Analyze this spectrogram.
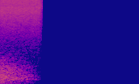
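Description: Near silence: a faint low tail dies away about half a second in, then dead silence.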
